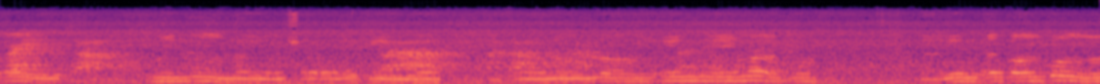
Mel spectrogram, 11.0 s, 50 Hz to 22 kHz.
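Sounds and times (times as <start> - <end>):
man chanting recitation: 0.0 - 8.4, 9.2 - 11.0.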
